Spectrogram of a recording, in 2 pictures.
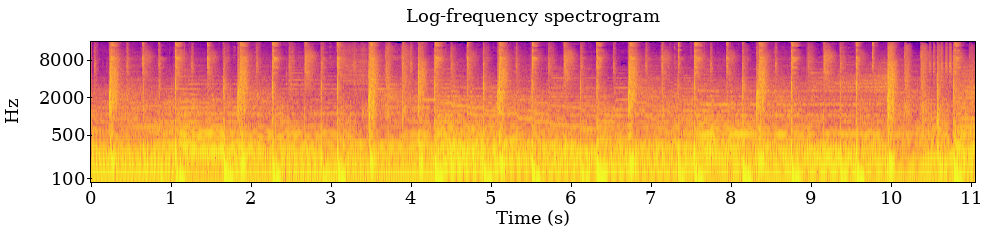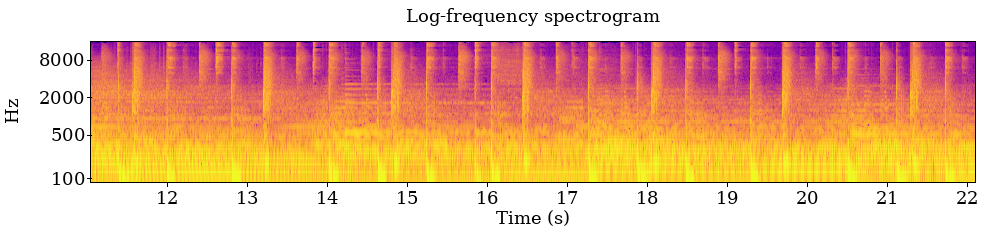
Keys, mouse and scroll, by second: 0.4 KP_0, 1.6 right click, 3.4-5.2 middle drag, 3.4 KP_0, 5.2 click, 6.2 z, 8.3 click, 10.6 scroll up 1, 11.3 click, 12.5-15.4 drag, 14.1-17.0 middle drag, 15.2 KP_0, 15.8-17.0 scroll up 1, 17.0 click, 18.0 Tab, 18.1 click, 18.2 Tab, 18.5 click, 19.3 g, 20.2 click, 20.5 g, 21.1 click, 21.4 g, 21.6 click, 21.7 ctrl+z, 21.8 click, 21.9 click.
